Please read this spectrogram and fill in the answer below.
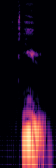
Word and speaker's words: θυ: Theta Upsilon few now a lot of people have trouble pronouncing that EU as in few but here's one trick to maybe help with that when you say the English word cheese like when you're taking a picture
